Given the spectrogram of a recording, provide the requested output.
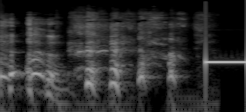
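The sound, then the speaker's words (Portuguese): A series of halting, voiced gasps builds toward a sneeze, then a steady, loud, high-pitched censor beep cuts in abruptly and holds to the end, covering the sneeze. “Vai entrar um pi agora.”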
